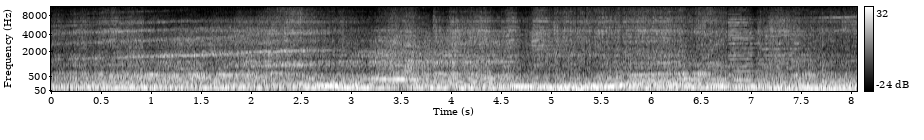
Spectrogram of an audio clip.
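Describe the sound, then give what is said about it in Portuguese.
The Batmobile's powerful engine roars steadily for several seconds, a loud, dense rumble with a high whining hiss like an airplane turbine layered over the deep low-end growl. “E faz o barulho igualzinho de uma turbina de avião.”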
